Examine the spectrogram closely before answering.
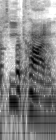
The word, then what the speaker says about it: pecan: There are 4 pronunciations though. There's pecan. Yeah. Mm-hmm. It's the P and pun, the con and can. Hey, and then also I think I believe it's pronounced picante. I'm leaving. All right. So, what's pecan? she can't with us any longer.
